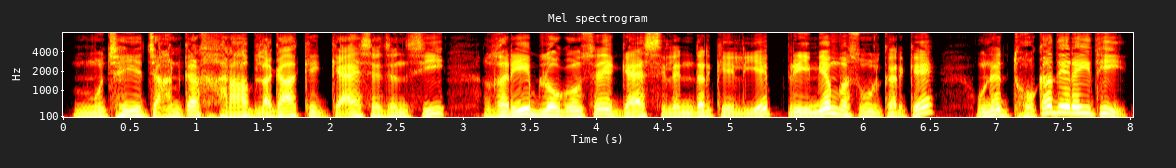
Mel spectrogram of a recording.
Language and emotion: Urdu, disgusted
